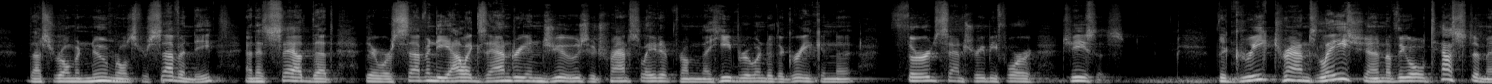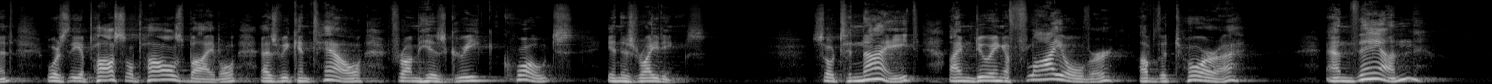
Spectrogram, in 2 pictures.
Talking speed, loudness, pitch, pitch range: 125 wpm, -23 LUFS, 155 Hz, 140-175 Hz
